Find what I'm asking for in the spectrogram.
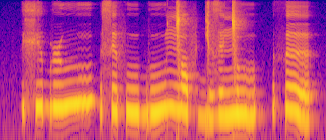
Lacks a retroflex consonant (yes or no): yes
